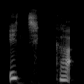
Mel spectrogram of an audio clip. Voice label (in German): "ichika", japanische maedchennamen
